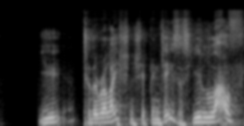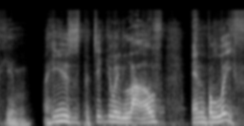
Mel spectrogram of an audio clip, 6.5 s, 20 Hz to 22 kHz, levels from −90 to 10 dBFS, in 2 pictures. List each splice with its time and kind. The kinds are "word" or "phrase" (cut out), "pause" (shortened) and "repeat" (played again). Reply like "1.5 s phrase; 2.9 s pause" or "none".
1.1 s word; 3.7 s pause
